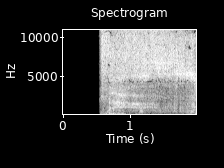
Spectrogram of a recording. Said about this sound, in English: Let me take a little sip of coffee here.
